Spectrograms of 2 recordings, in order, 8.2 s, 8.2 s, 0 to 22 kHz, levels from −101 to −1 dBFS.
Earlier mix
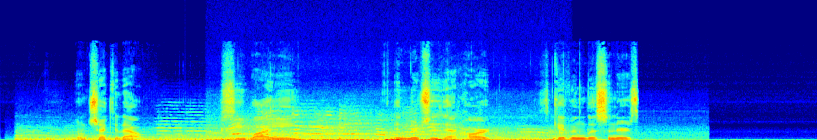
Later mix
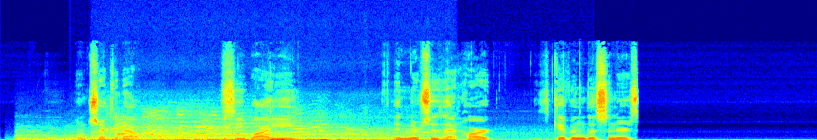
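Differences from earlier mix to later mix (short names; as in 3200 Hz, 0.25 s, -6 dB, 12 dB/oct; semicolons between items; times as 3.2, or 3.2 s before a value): second sound: entry -1.15 s; master: add high shelf 7500 Hz +11 dB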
